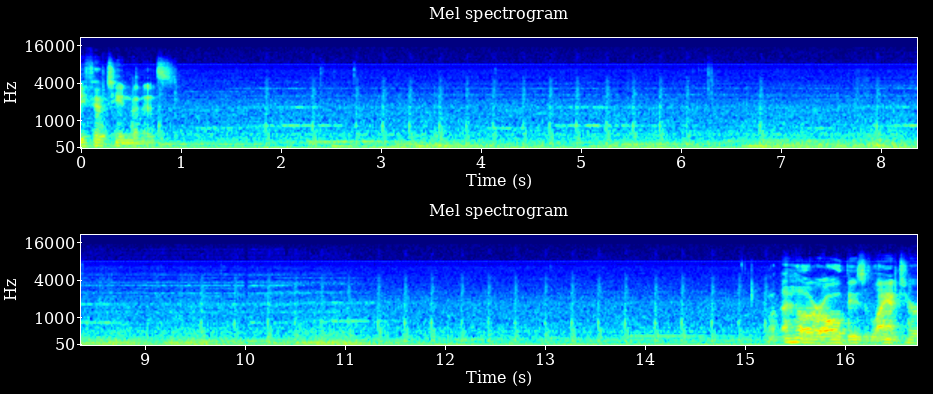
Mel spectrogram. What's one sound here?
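Quick footsteps patter steadily on a hard floor.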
